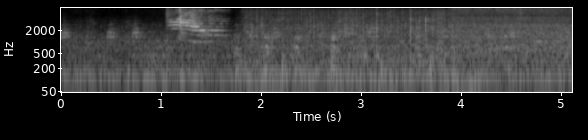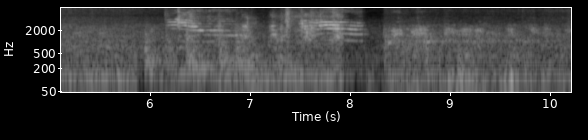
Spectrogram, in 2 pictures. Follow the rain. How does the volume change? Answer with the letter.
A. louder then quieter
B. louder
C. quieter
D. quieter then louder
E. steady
C.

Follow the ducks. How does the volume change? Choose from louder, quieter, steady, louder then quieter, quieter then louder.
louder.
